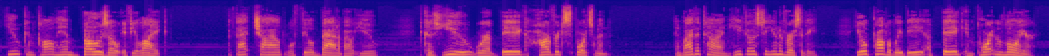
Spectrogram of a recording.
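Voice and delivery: animated, pointed argument with her husband; needling Jenny. Acted. Jenny keeps arguing, voiced by narrator.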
